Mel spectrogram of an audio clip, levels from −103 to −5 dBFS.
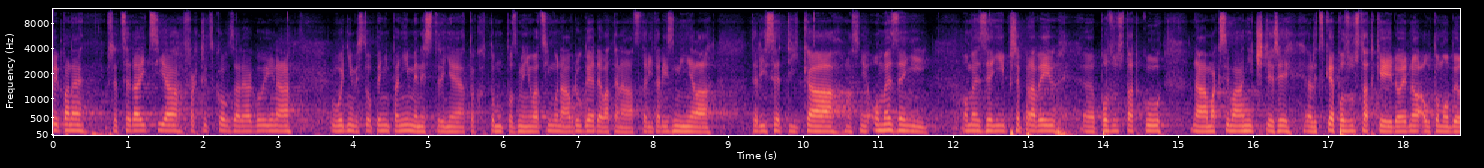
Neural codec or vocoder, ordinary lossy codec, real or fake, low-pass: none; Opus, 32 kbps; real; 10.8 kHz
